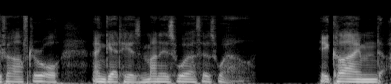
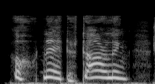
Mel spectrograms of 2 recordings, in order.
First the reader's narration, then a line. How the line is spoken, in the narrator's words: she yelped suddenly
